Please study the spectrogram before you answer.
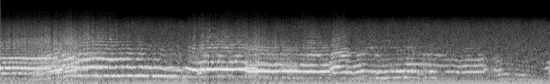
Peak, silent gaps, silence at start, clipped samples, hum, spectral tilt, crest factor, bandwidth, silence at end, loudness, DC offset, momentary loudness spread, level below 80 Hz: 0 dBFS; none; 0 s; under 0.1%; none; -6 dB/octave; 8 dB; 9.8 kHz; 0 s; -9 LUFS; under 0.1%; 9 LU; -22 dBFS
